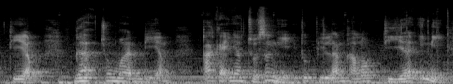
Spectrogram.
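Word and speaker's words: 조승희: Cara baca Korea yang benar adalah Jo Seung-hee.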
